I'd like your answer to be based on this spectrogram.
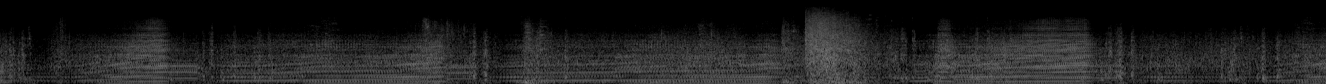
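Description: A vehicle drives in the PUBG video game. An engine runs steadily and close by, with revving and shifting pitch throughout, and a brief harsh burst of noise cuts in partway through.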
